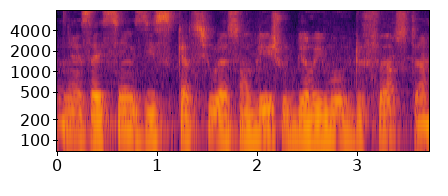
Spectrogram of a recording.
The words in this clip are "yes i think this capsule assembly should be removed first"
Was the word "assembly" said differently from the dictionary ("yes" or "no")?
yes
